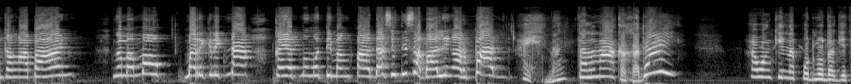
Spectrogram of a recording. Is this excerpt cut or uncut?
cut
